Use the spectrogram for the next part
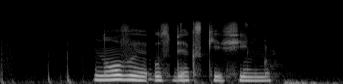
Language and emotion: Russian, neutral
